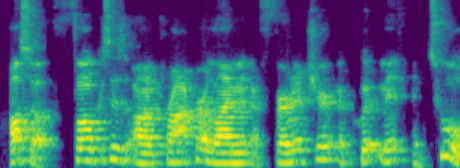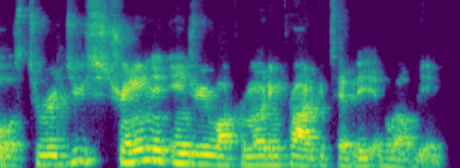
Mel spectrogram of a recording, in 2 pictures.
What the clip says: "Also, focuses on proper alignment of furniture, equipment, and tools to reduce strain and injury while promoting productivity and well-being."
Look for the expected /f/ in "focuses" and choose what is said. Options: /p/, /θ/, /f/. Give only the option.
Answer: /f/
